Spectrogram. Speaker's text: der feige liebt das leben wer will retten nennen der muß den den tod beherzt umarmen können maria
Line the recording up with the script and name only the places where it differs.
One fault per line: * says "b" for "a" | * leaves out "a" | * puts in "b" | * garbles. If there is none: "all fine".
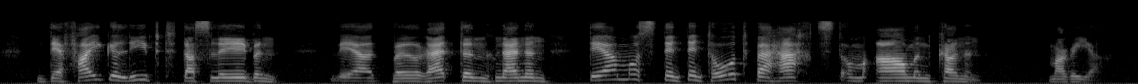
all fine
